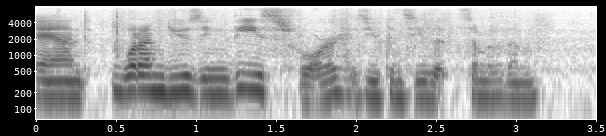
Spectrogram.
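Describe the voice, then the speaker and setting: A man's voice sits high with ordinary pitch variation, and noticeable background noise runs underneath. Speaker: craft YouTuber. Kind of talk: show-and-tell tutorial. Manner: fast; hesitant with many fillers.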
